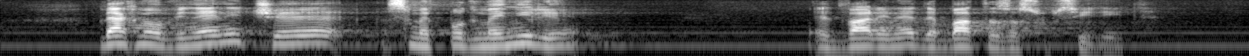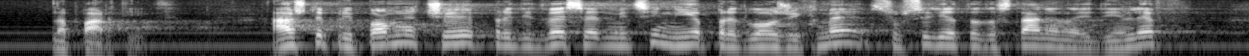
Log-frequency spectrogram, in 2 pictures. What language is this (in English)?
Bulgarian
